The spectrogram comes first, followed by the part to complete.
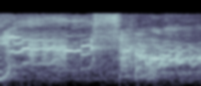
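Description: Child's high-pitched, excited cheer of "Yeah!", drawn out into a squealing, giggly voice for nearly two seconds and dropping away near the end.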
